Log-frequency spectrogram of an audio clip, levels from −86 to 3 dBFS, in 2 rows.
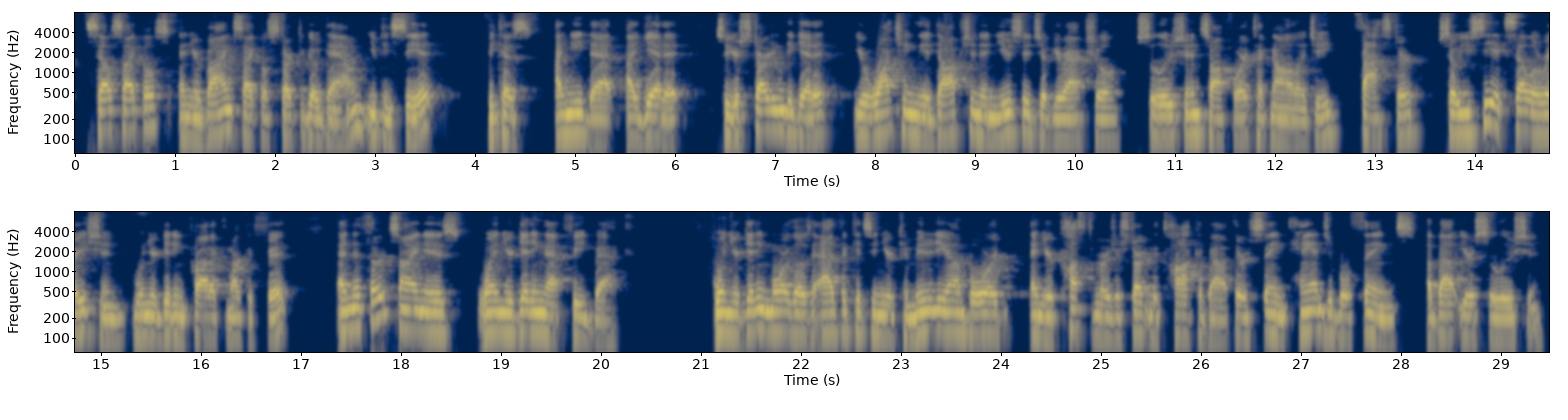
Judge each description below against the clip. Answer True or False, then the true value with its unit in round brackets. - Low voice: True (120 Hz)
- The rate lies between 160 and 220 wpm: True (175 wpm)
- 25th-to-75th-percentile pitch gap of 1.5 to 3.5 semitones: True (2.7 semitones)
